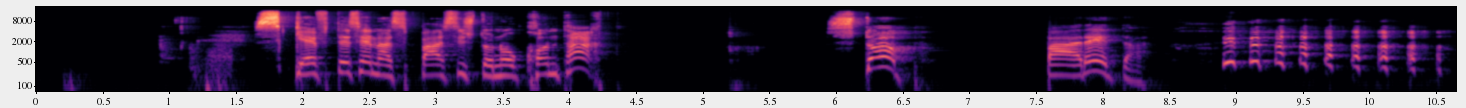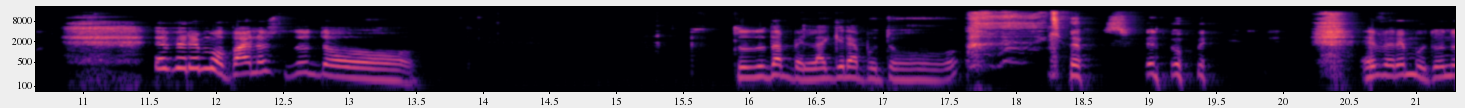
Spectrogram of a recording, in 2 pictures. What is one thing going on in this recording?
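A woman speaks animatedly and close to a microphone.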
